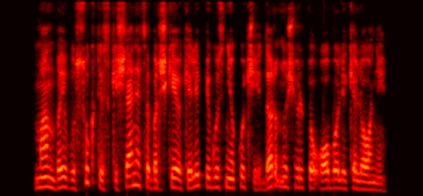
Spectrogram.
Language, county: Lithuanian, Šiauliai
